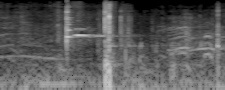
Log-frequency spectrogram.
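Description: A ball smacks into a catcher's mitt with a sharp pop.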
